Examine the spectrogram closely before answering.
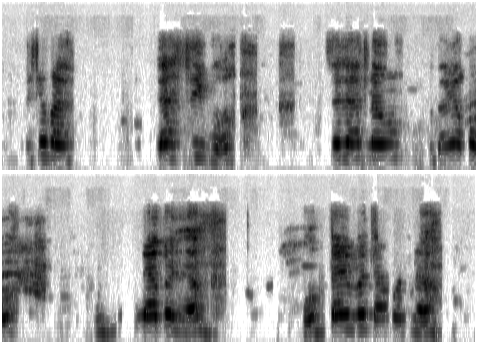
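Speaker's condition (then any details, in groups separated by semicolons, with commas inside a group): Cerebral palsy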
